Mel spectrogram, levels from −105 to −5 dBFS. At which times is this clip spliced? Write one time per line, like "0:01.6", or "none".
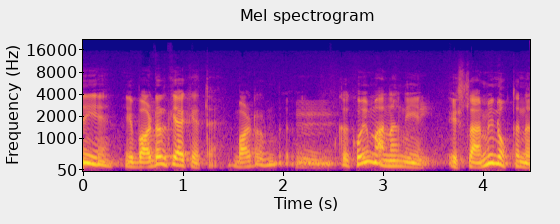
none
